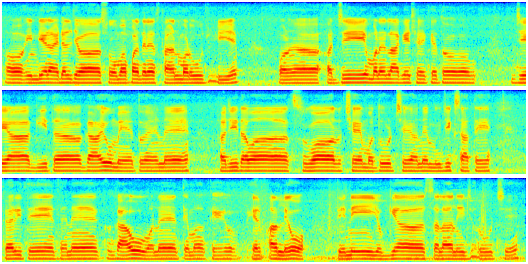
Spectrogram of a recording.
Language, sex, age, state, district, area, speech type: Gujarati, male, 30-45, Gujarat, Ahmedabad, urban, spontaneous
